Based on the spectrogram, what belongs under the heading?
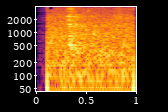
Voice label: british male help me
